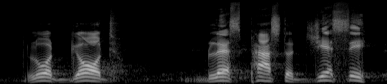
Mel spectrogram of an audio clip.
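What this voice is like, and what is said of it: Imitated Chinese accent. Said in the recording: “he started praying over me in his Chinese accent.”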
